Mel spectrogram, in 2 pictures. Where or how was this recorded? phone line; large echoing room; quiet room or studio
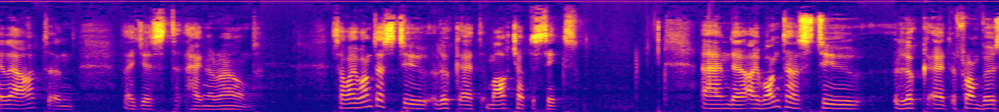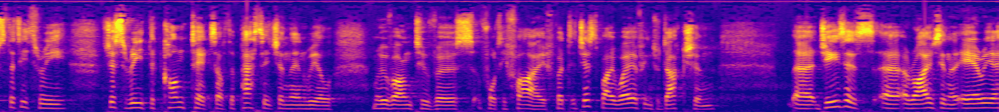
large echoing room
